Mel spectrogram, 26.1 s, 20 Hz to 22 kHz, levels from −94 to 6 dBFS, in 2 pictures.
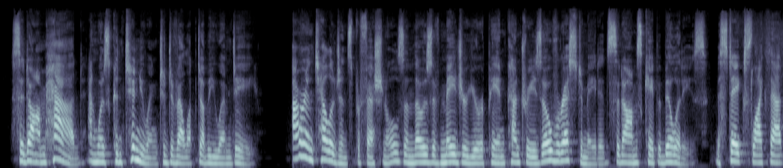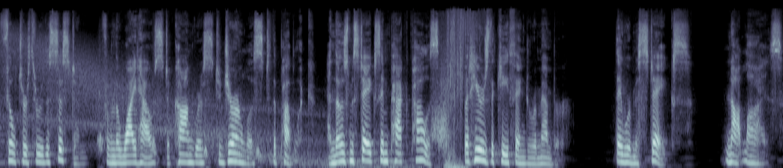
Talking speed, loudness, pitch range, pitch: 125 wpm, -21 LUFS, 155-195 Hz, 175 Hz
